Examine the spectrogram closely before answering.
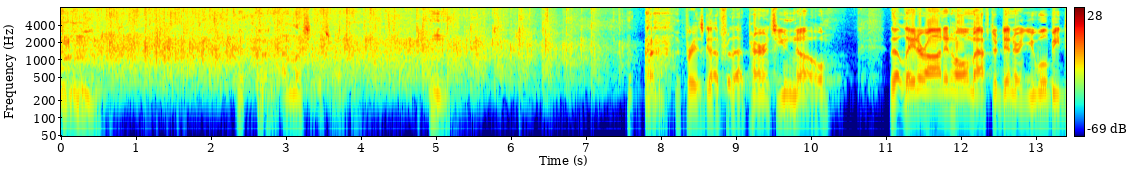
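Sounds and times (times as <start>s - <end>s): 
audience applause: 0.0s - 7.8s
speech: 2.4s - 4.2s, 4.9s - 5.4s, 7.6s - 10.4s, 11.1s - 13.3s.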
